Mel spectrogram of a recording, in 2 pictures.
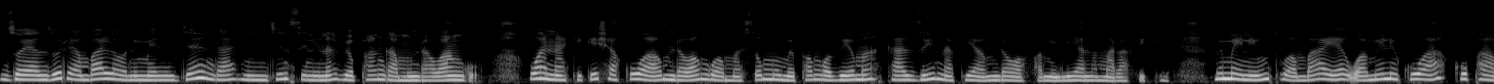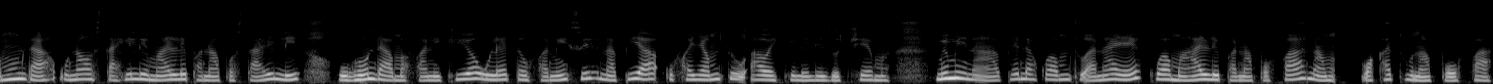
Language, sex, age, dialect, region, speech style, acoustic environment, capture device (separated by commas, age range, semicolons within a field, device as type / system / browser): Swahili, female, 18-24, Kenya - Nairobi Sheng-influenced, Kenya, focused; relaxed, silence, mobile / Linux / Chrome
